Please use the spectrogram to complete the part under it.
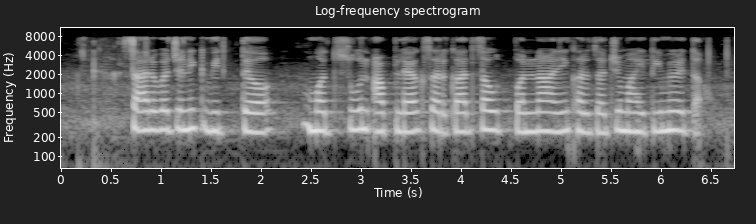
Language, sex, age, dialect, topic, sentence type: Marathi, female, 31-35, Southern Konkan, banking, statement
